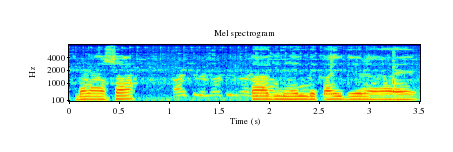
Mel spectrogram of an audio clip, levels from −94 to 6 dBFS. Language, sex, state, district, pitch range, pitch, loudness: Hindi, male, Madhya Pradesh, Bhopal, 145-165 Hz, 150 Hz, -15 LUFS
